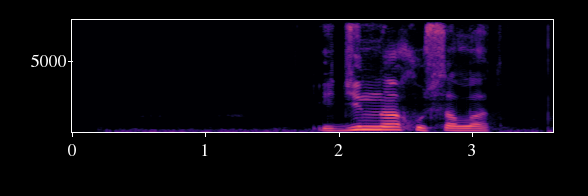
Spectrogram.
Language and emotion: Russian, angry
